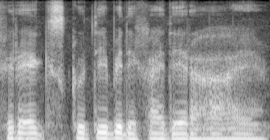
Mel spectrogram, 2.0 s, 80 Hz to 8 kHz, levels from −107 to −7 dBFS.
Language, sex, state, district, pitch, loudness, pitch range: Hindi, male, Arunachal Pradesh, Papum Pare, 110 Hz, -16 LUFS, 110-120 Hz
